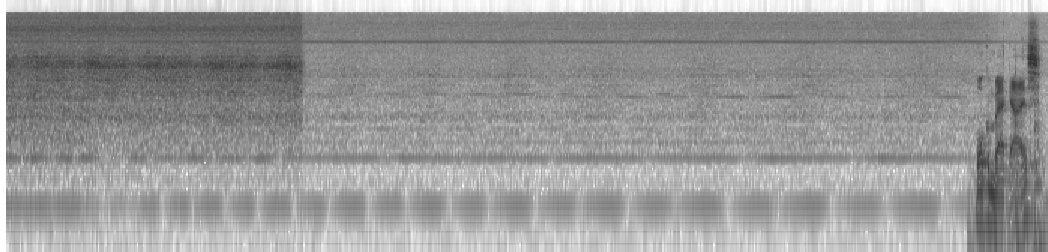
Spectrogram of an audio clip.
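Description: A milling machine whines steadily as its cutter grinds into metal.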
